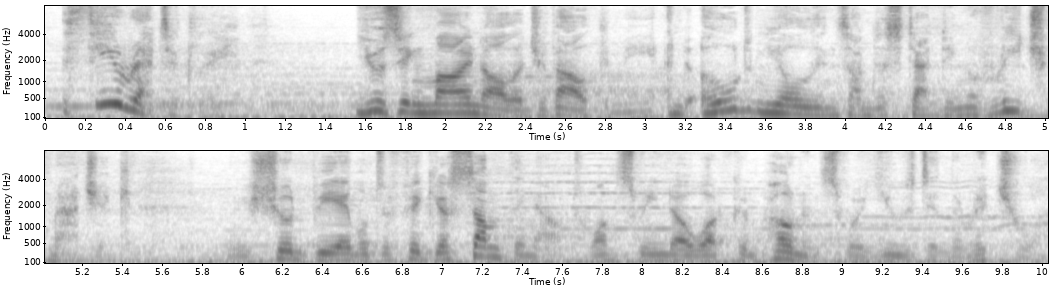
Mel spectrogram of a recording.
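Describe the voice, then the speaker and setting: An actor playing an earnest, scholarly alchemist in a video game, explaining things in a thoughtful, tentative way. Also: male voice, medium pitch, expressive, a little fast, soft background music, natural voice. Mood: thoughtful, curious. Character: earnest scholarly male vampire alchemist adventurer. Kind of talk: video game character dialogue.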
